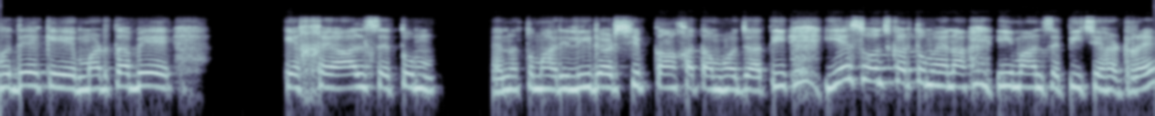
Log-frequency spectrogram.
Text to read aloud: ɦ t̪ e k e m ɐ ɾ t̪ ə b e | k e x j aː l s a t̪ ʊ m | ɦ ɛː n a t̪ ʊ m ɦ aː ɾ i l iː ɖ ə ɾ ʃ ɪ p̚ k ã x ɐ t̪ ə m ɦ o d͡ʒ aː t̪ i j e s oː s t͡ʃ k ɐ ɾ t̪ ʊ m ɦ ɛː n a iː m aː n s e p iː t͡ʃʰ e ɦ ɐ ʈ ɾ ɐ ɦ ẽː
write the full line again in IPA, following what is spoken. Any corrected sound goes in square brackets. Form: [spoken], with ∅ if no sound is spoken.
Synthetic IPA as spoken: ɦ [d̪] e k e m ɐ ɾ t̪ ə b e | k e x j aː l s [e] t̪ ʊ m | ɦ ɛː n a t̪ ʊ m ɦ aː ɾ i l iː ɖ ə ɾ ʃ ɪ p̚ k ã x ɐ t̪ ə m ɦ o d͡ʒ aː t̪ i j e s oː [∅] t͡ʃ k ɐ ɾ t̪ ʊ m ɦ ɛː n a iː m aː n s e p iː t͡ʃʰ e ɦ ɐ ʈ ɾ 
